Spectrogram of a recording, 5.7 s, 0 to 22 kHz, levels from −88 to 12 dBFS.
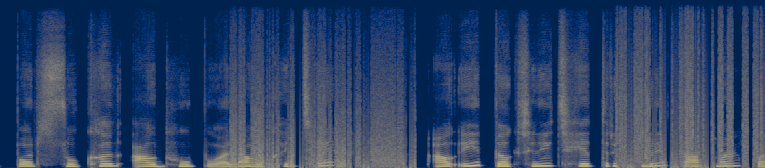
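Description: A speech clip with two bursts of loose connector crackle: one from 1.72 to 3.11 s, ending just before "अव इ दक्षणी", and another from 4.62 to 5.73 s, right after "अव इ दक्षणी". Both sound like irregular scratchy crackle riding on the signal. That's what you get when a worn or dirty contact keeps making and breaking as the cable or plug shifts. The audio gets chopped in tiny bits, and any DC on the line turns each break into a little pop.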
